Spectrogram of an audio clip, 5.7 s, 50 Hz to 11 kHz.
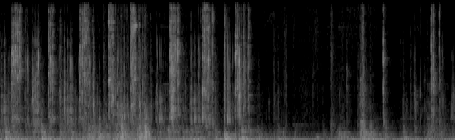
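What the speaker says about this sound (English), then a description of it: "and then install the 3 screws." Screws being driven in while installing the drain pump on a Whirlpool washing machine, heard as close, rapid ratcheting clicks and metallic rattling in uneven bursts, with no talking.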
